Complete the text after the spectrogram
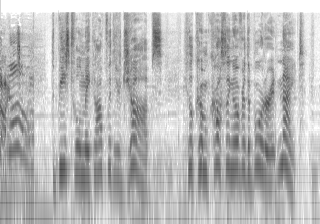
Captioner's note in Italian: voce fuori campo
